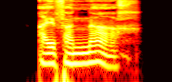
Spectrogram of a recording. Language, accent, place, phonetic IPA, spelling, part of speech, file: German, Germany, Berlin, [ˌaɪ̯fɐn ˈnaːx], eifern nach, verb, De-eifern nach.ogg
- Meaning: inflection of nacheifern: 1. first/third-person plural present 2. first/third-person plural subjunctive I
